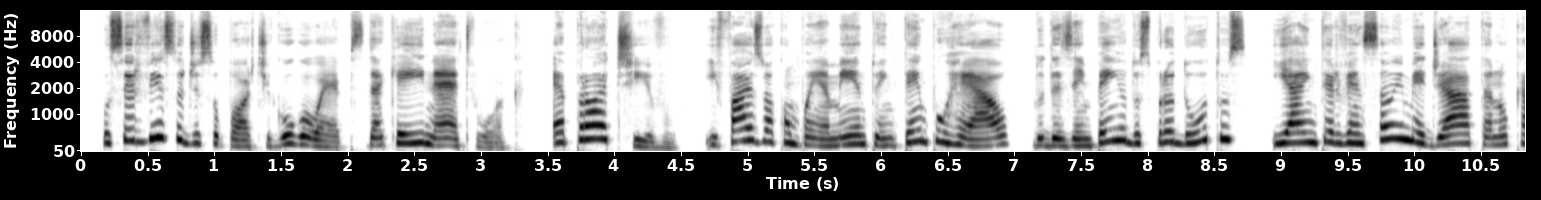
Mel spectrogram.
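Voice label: Brazilian Portuguese narration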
